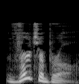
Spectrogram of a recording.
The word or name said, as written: vertebral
